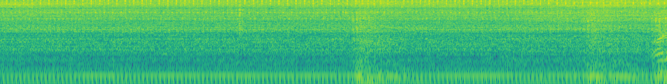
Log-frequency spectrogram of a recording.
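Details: Honda Silver Wing scooter that would not start, after new spark plugs, while air and idle adjusting screws are being set for synchronization: steady, even, unhurried low thumping idle with a few handling knocks; holds idle fine, normal.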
